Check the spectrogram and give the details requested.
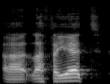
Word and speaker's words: Lafayette: Lafayette. Yes, I did pronounce that with a French accent. That's ETTE, which is typically French, so just deal with it.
